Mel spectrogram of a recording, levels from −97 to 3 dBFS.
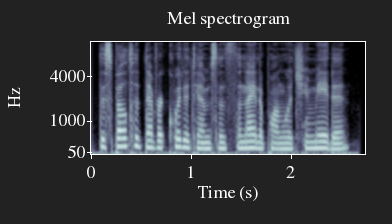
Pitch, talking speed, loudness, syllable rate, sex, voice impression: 195 Hz, 305 wpm, -17 LUFS, 7.4 syllables/s, female, very feminine, adult-like, clear, slightly fluent, slightly refreshing, sincere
